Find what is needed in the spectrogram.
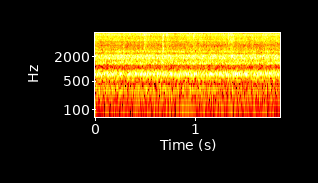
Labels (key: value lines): label: anthrophony, boat engine
recorder: HydroMoth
